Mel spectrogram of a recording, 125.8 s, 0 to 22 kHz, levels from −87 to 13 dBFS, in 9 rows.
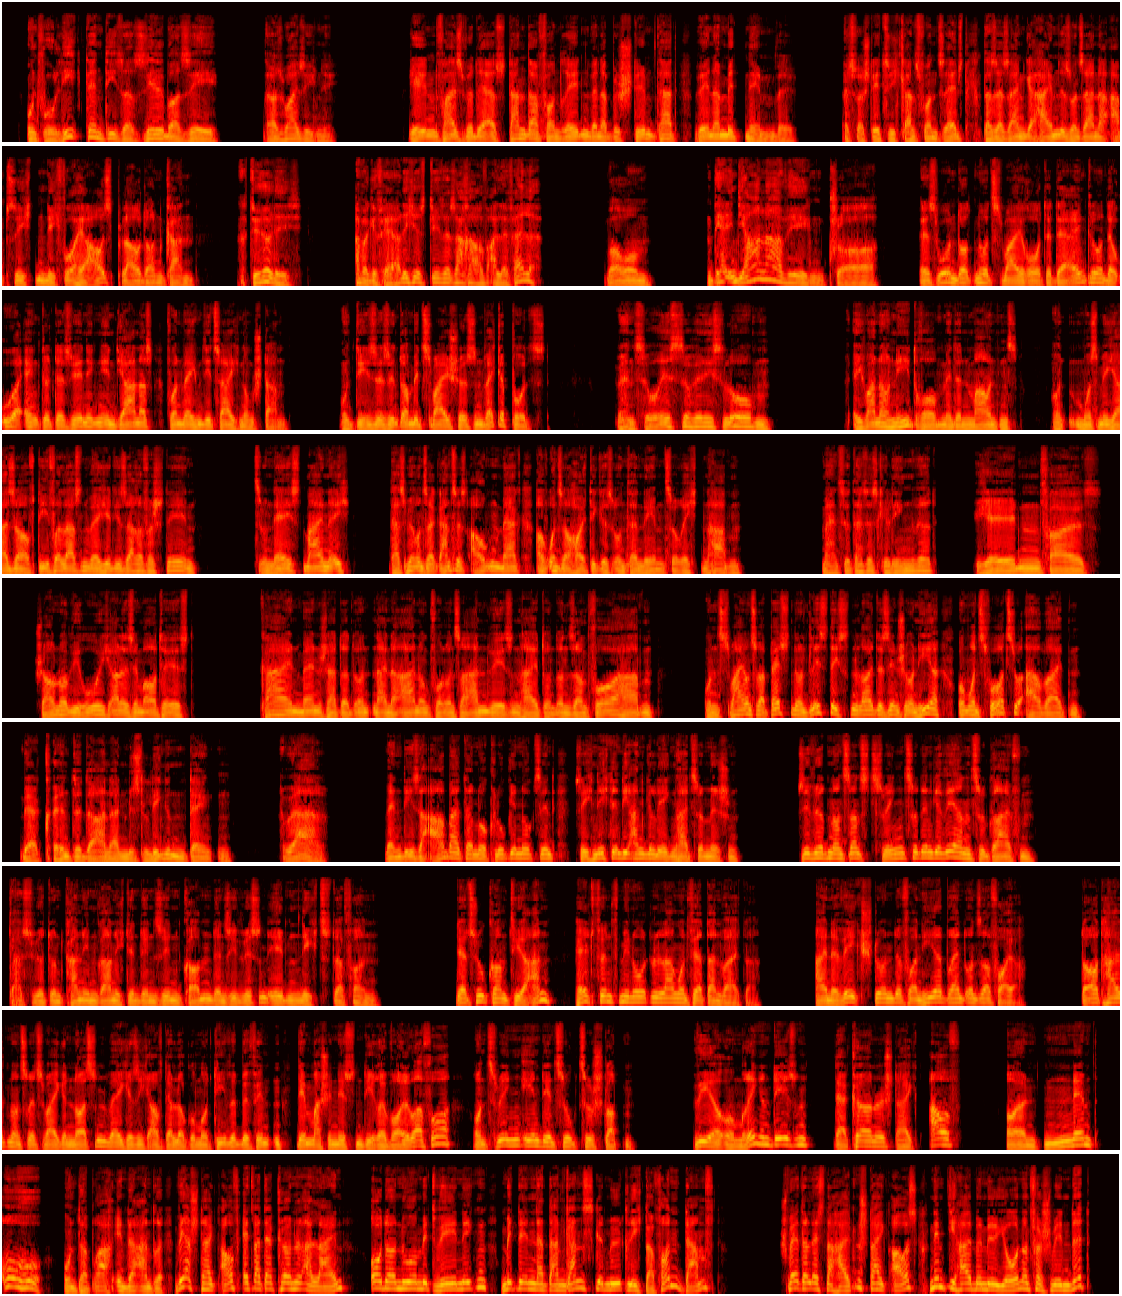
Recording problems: none

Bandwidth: 14.5 kHz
